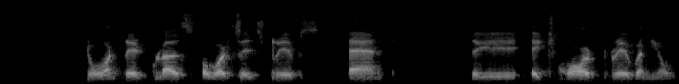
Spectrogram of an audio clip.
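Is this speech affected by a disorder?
Yes: stage IV larynx cancer; lost natural speaking, voice sounded like singing in water.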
